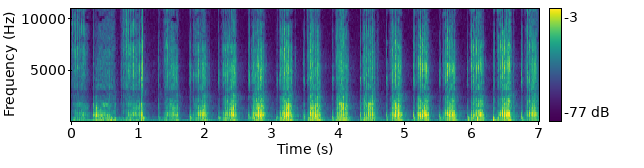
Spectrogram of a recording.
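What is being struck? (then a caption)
Box covered in textured faux leather. Long pink-painted nails and fingertips quickly tap and scratch along the side of a medium black box covered in embossed crocodile-pattern faux leather with white stitching along its edges, which looks rigid and probably hollow and sits on a wooden table. The result is a steady rhythm of aggressive, dry, raspy scratching swells with quick taps mixed in, the texture hissing bright and noisy with a mid-range body and almost no ring after each stroke.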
